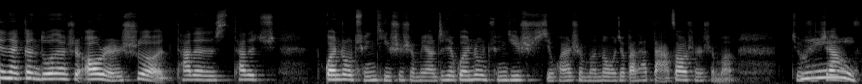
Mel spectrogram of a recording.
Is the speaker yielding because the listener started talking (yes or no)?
yes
